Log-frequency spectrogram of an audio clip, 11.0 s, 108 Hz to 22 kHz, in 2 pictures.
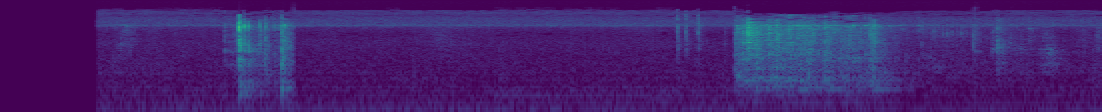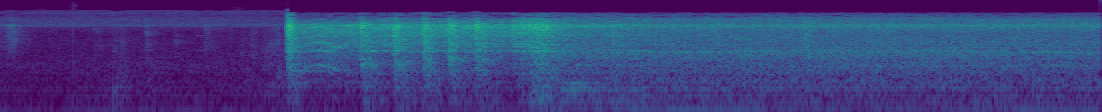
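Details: Chevrolet TrailBlazer 4.2L inline-six after alternator replacement for a grinding noise and hard vibration (failed alternator bearing): after some clicks and shuffling the engine catches and settles into a steady, even idle with no grinding.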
